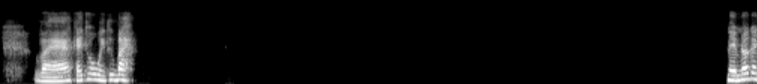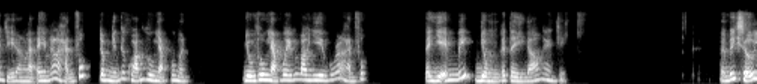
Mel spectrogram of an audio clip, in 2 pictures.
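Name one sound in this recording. A young woman speaks with animation into a nearby microphone.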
